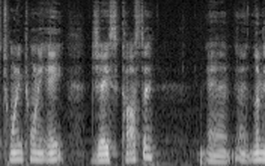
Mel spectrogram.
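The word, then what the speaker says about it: Koste: Again, it's 2028 Jace Costa. And let me spell that last name.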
